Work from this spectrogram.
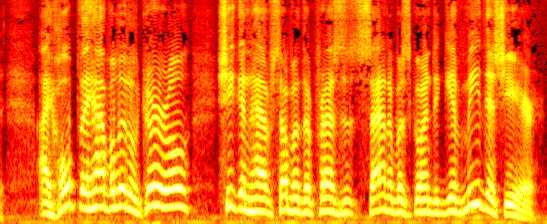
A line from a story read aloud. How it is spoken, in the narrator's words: she shouted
